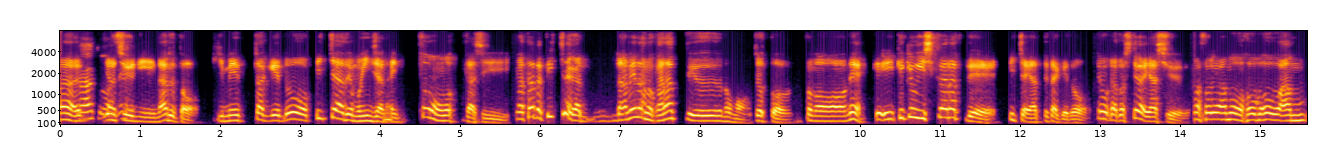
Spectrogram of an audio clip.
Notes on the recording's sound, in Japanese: 今回はリモートで音声が悪いです。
